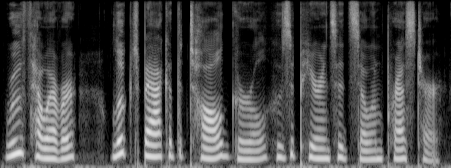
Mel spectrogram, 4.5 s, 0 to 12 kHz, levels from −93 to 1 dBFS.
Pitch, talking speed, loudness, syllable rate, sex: 210 Hz, 185 wpm, -19 LUFS, 5.8 syllables/s, female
